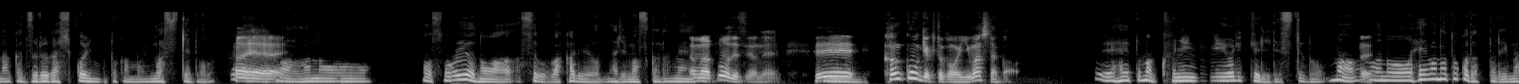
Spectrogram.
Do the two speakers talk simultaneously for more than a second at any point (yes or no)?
no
